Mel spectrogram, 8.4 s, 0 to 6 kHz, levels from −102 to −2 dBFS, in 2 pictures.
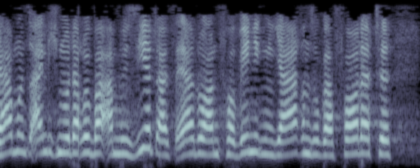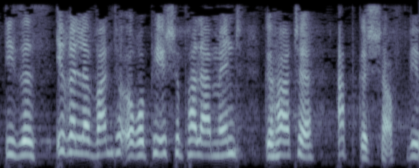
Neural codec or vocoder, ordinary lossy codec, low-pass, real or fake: none; none; 5.4 kHz; real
